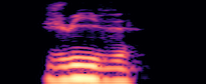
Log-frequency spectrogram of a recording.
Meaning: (adjective) feminine singular of juif; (noun) female equivalent of juif
- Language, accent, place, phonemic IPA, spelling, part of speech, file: French, France, Lyon, /ʒɥiv/, juive, adjective / noun, LL-Q150 (fra)-juive.wav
